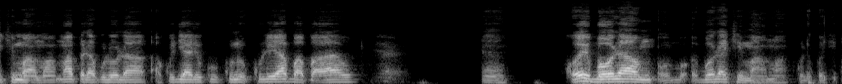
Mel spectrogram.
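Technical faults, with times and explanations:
Throughout, generation loss: swirly, hollow, smeared speech with blurred attacks, likely from roughly ten re-encodes on shifting frame grids, consistent with a 48 kbit/s Opus chain.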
